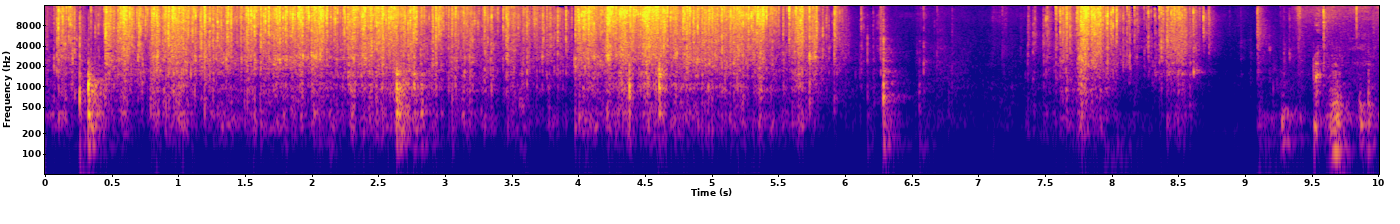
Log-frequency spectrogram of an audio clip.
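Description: Clear plastic bag crinkling and rustling as rubber anti-vibration feet are pulled out of it, dying down after about six seconds to a few short rustles.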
